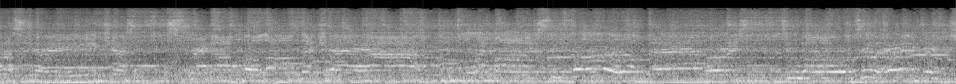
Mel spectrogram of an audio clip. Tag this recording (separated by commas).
inside a large room or hall, Music, Singing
